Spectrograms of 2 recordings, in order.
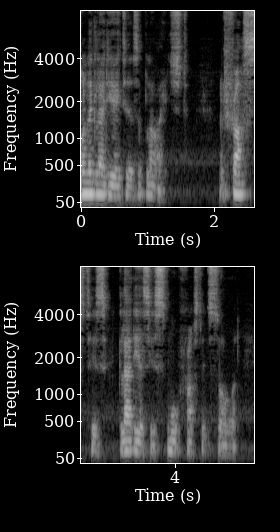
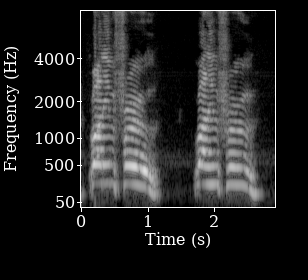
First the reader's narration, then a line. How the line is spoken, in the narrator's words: someone shouted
